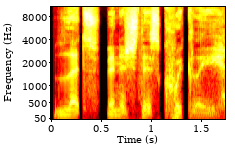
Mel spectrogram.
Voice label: move, en US; Talon

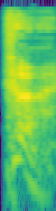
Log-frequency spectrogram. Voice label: effort, en US; Twisted Fate

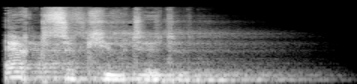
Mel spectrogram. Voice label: female On Champion Kill Turret

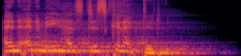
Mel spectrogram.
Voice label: female, On Quit Enemy Team

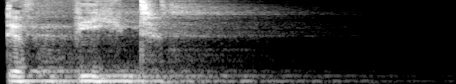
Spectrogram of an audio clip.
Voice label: female, defeat

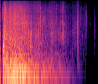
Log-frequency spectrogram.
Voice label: pirate raise moral; LoL; gangplank

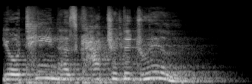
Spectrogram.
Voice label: female, Drill; Odin

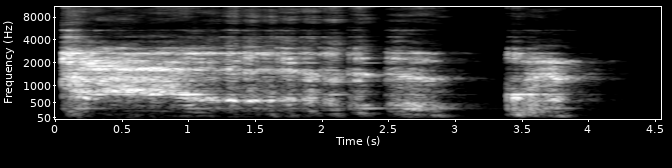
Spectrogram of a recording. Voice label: dying, en US; Vel'Koz

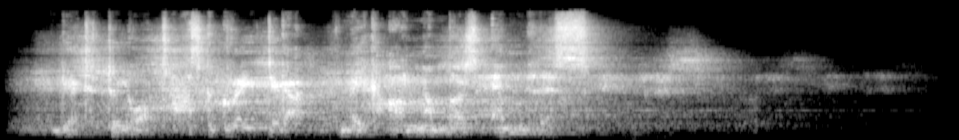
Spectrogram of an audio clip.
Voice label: altar capture, male, en US; Yorick

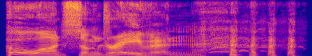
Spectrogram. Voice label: taunt, en US; Draven Gladiator

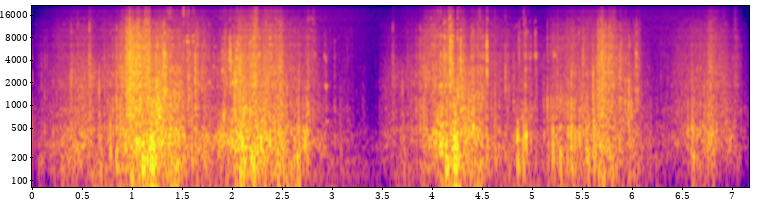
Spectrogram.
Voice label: hermit annoyed; LoL; emitters map12

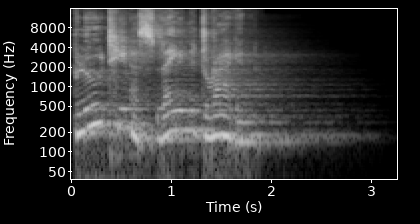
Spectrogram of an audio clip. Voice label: Kill Dragon, female, en US; blue

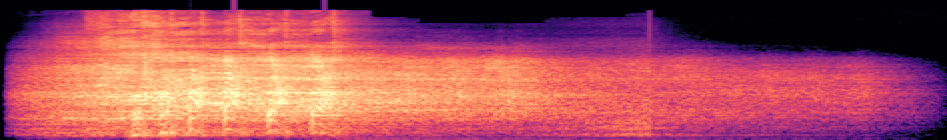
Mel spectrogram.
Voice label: Altar Capture, Male

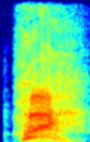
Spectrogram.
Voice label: spellcast effort, en US; Swain

